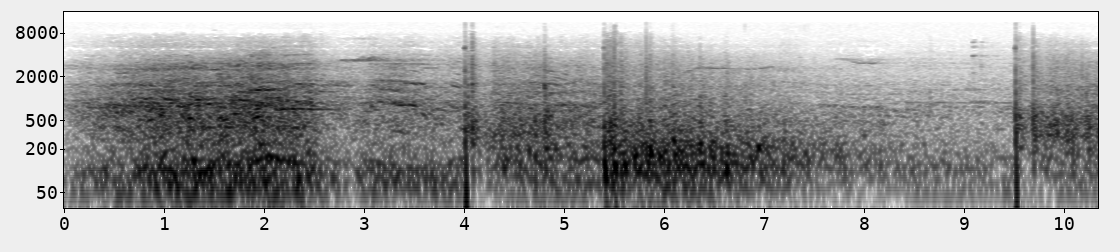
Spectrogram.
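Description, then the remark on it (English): Scattered sharp cracks of fireworks and gunfire pop over a loud, roaring crowd at a rally, with a handful of distinct bangs spaced irregularly and one cluster of quick reports near the end. “That's gunfire. Some of it. Fireworks.”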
